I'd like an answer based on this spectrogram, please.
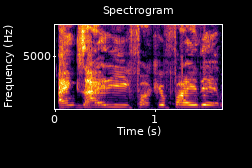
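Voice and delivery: high, mock-exasperated scolding; mom yelling. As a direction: imitate mom snapping at her son. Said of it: "she's yelling at me".

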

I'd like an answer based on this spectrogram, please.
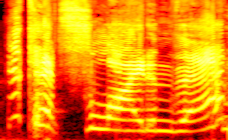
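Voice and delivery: retold indignant outburst, half laughing; imitated yell. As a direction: yell it in mock outrage. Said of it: "The first thing someone yells is".

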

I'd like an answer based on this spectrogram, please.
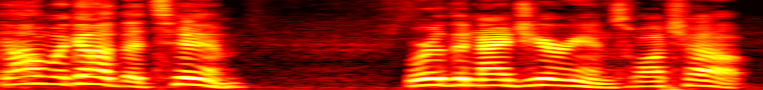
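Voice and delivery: high, hammed-up alarmed imitation; mock Jussie Smollett. Mocking an actor who reminds him of Jussie Smollett, high and alarmed. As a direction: squeal it like fake panic. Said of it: "Jussie Smollett being like".

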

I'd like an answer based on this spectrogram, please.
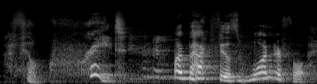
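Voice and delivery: soft, slow, breathy relief after the massage; relieved and blissful. Retold or imitated. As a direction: sigh it out, feeling loosened up. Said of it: "I was like".

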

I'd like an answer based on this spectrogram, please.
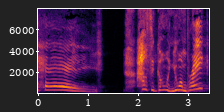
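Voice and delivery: high, upbeat husband greeting; cheerful husband. Retold or imitated. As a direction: sound friendly and easygoing. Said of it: "with a smile in his voice".

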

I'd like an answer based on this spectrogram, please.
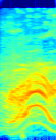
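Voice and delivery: high, loud possessed roar; a sudden beastly roar; demonic roar. Retold or imitated. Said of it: "She went".

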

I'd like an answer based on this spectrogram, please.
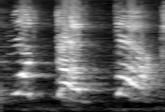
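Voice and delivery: high, loud and slowly drawn out; startled mock yell. Woken thirty minutes later by the noise, exasperated shout. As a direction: yell it word by word in exaggerated disbelief. Noise wakes him again, retold.

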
